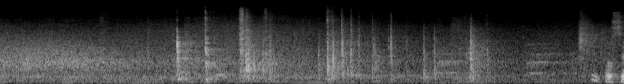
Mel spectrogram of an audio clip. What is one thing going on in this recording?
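Plastic engine parts rattle and click as gloved hands pull them loose.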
